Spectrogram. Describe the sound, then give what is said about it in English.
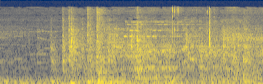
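A printer in a room whirs and clicks steadily as it prints something, its mechanical feed producing a busy, continuous grinding rattle with sharp intermittent ticks. “I mean, uh, sorry, the printer in my room is printing something, so I must have clicked print.”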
